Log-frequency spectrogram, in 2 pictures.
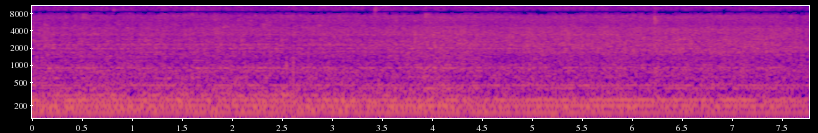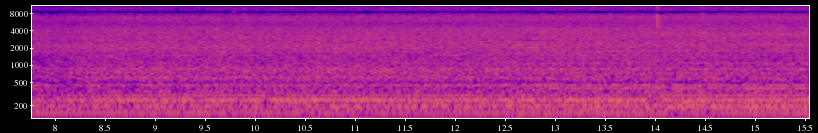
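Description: Laundry tumbles softly inside a washing machine drum.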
